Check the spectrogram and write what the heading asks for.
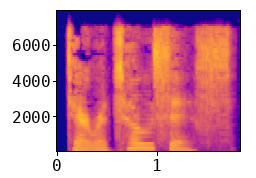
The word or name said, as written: teratosis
